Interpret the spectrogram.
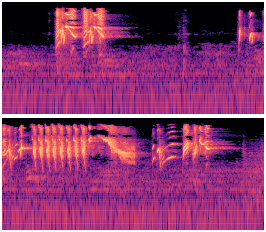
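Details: Goldfinch singing on a capture lure recording: loud, bright twittering phrases with a quick run of evenly repeated notes and downslurred whistles, in otherwise quiet surroundings.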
